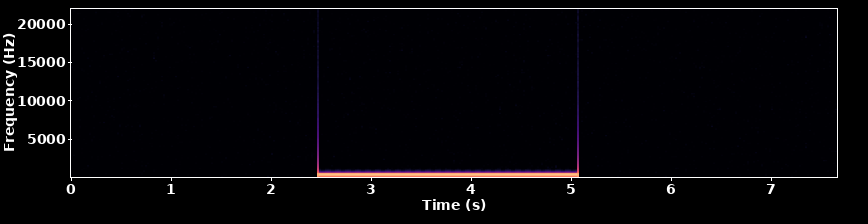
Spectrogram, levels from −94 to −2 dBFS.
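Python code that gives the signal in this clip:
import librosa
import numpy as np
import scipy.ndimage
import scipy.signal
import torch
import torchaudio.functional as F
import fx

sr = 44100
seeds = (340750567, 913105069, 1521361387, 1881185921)

y = fx.call_progress(sr, length_s=2.6, kind='dial tone', level_db=-15.0)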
